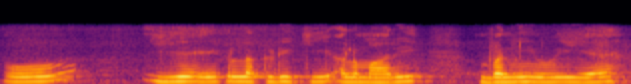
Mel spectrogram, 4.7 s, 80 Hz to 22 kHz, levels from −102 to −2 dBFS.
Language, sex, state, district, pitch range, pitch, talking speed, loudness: Hindi, male, Uttar Pradesh, Shamli, 170-185 Hz, 180 Hz, 115 wpm, -19 LUFS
